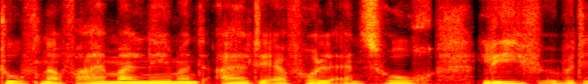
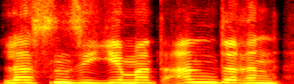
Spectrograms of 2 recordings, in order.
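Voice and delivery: urgent call; 12 semitones higher, 6 dB louder than usual. A narrator's reading. Harry urging Mrs Weasley.

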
